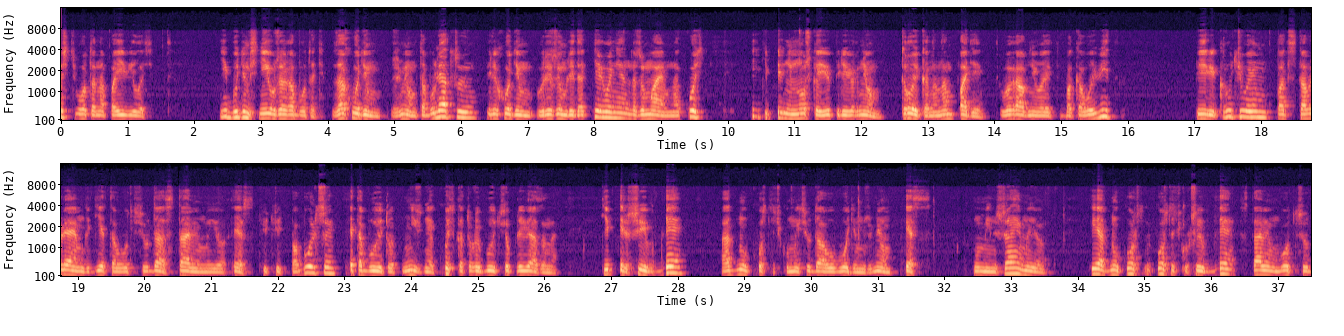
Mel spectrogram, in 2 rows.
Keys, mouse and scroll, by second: 0.8 middle click, 1.8-2.4 scroll up 1, 2.4-3.6 scroll down 1, 5.8 Tab, 8.6 click, 12.8 KP_3, 15.5 click, 21.3 s, 23.9 click, 27.5 shift+d, 32.3 s, 35.7 shift+d.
